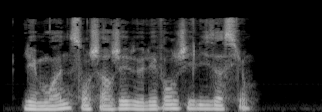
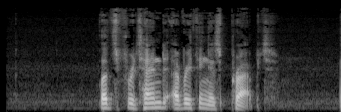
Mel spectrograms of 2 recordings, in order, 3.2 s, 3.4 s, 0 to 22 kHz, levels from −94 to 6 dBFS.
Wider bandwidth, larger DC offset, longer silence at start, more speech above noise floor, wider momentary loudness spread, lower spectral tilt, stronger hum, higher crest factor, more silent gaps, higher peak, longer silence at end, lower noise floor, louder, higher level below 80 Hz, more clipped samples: second, 11.5 kHz vs 16 kHz; neither; second, 0.25 s vs 1 s; first, 56 dB vs 38 dB; second, 3 LU vs 8 LU; about the same, -5 dB/octave vs -5.5 dB/octave; neither; second, 14 dB vs 22 dB; neither; second, -10 dBFS vs -4 dBFS; about the same, 0.7 s vs 0.7 s; first, -78 dBFS vs -60 dBFS; about the same, -22 LUFS vs -22 LUFS; first, -54 dBFS vs -72 dBFS; neither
